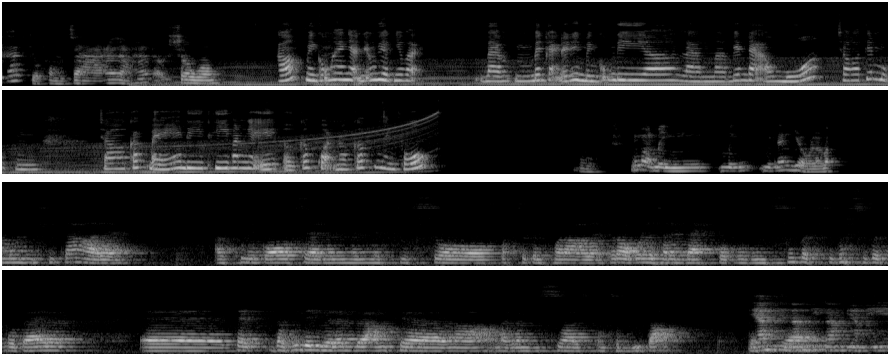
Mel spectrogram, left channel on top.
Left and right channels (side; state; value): both; different; correlation -0.01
